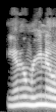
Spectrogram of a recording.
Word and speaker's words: Iannarino: Iannarino is how you pronounce it, but your Twitter is IANNARINO.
